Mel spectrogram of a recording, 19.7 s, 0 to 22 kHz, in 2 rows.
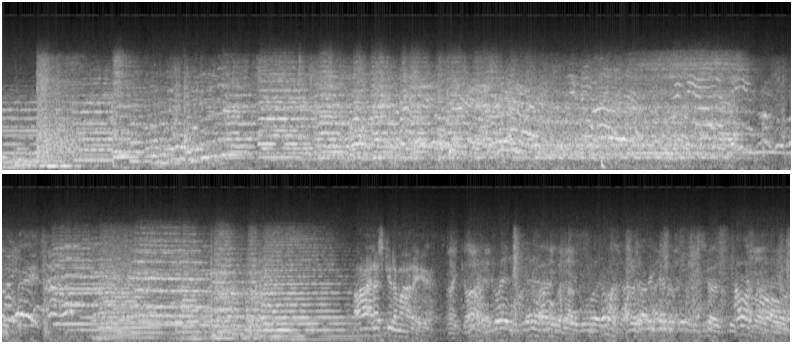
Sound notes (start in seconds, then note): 0.2 glass shattering; 0.4 gun firing; 3.9 men shouting; 12.6 dramatic music; 14.2 policemen murmuring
